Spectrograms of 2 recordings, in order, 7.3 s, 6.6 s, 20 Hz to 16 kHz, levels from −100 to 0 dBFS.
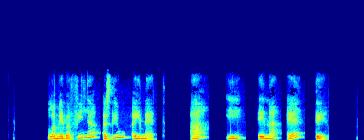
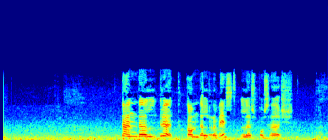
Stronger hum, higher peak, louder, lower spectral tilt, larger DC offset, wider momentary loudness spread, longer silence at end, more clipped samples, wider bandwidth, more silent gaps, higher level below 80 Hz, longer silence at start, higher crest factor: neither; second, -8 dBFS vs -2 dBFS; second, -25 LUFS vs -17 LUFS; first, -7 dB/octave vs -5 dB/octave; neither; second, 12 LU vs 21 LU; first, 0.75 s vs 0 s; neither; about the same, 7.6 kHz vs 8 kHz; first, 3.16-3.25 s, 3.32-3.80 s, 4.22-4.53 s, 4.94-5.15 s, 5.67-5.72 s, 6.12-6.31 s vs none; second, -66 dBFS vs -54 dBFS; first, 0.95 s vs 0.05 s; about the same, 18 dB vs 18 dB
